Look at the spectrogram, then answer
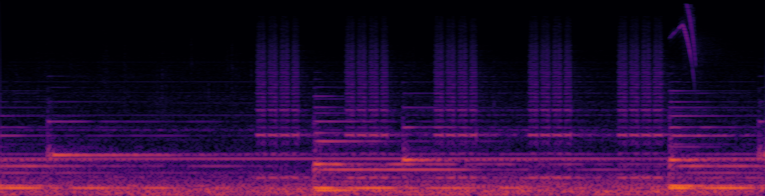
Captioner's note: device beeping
